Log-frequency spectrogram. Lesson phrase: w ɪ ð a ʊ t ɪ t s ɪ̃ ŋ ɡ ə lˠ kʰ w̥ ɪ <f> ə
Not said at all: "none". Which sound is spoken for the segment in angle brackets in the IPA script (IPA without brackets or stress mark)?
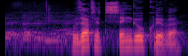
v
